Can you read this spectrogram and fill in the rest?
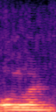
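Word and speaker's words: Euler: no no okay and I've been saying it wrong it's Oiler I do that all the time it's Oiler Oiler is nothing I like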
